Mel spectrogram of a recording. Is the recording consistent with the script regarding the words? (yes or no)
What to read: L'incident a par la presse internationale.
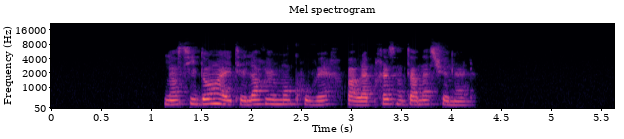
no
